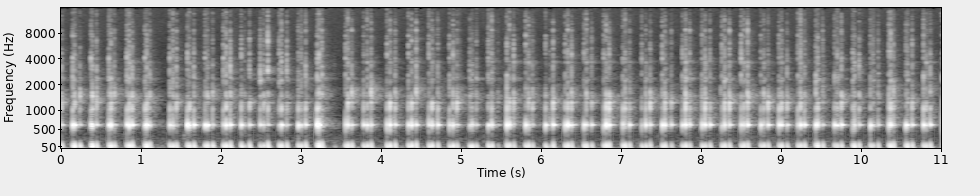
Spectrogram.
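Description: Fingertips and nails tap and scratch the face of a solid, brick-sized block of unfinished light wood held in one hand. Around 57 quick, dry knocks land in a fast, steady rhythm with only brief pauses, each carrying a low thump and a hollow mid-range tone near 600 Hz. Each knock dies away almost instantly, leaving little ring between strikes.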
